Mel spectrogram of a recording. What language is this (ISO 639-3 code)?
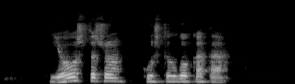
chm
